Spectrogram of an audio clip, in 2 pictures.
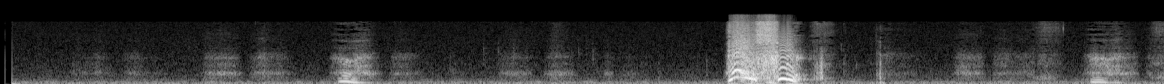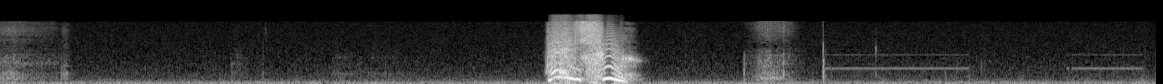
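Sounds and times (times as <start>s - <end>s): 
man sneezing in the morning: 7.3s - 8.4s, 17.1s - 18.1s.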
